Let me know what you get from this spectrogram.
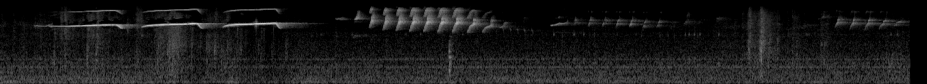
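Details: Common marmoset vocalising: three long, very high, thin whistled notes, then a fast, high, buzzy trill of about ten pulses, followed by shorter high chirps and a faint click.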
